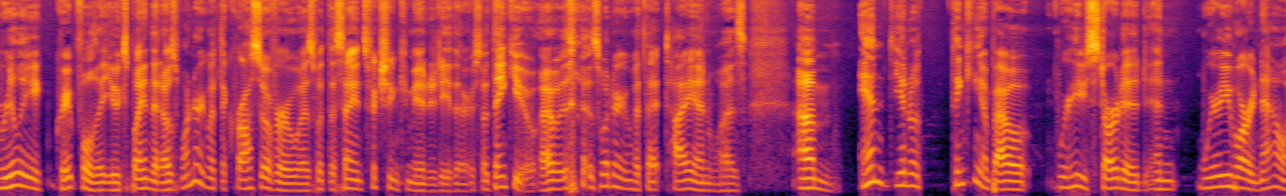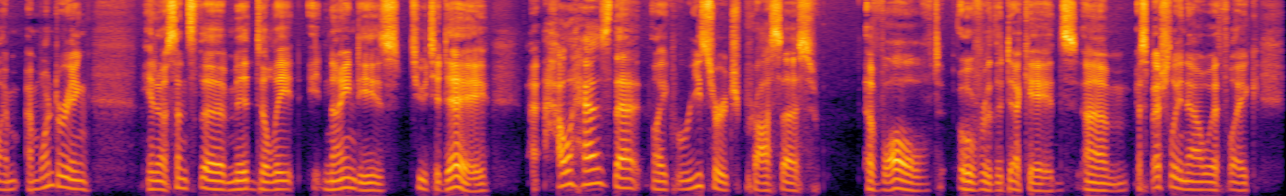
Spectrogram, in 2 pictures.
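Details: Adult speaker; normal speech.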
